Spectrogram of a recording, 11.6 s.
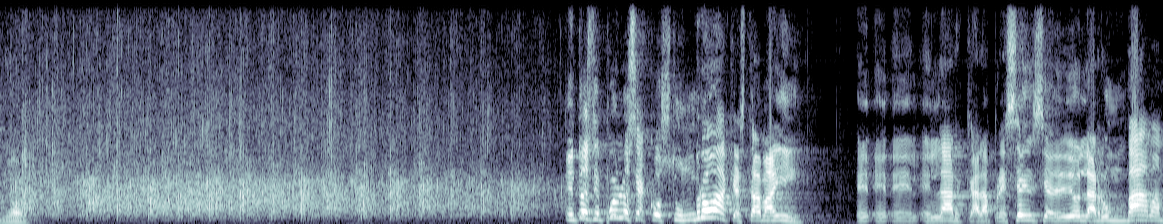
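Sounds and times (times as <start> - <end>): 
speech: 0.0 - 0.5, 5.6 - 11.6
audience applause: 0.0 - 6.0.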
